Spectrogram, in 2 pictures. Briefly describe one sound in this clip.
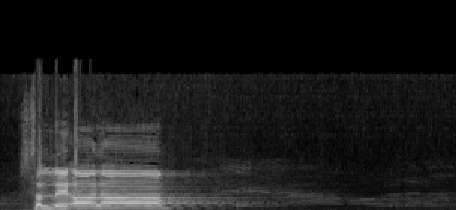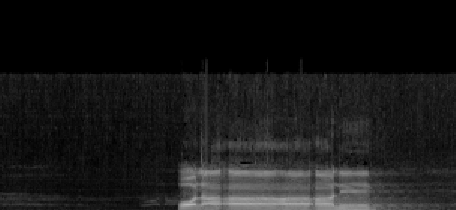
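A man chants long sustained notes into a microphone, echoing in a reverberant hall.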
